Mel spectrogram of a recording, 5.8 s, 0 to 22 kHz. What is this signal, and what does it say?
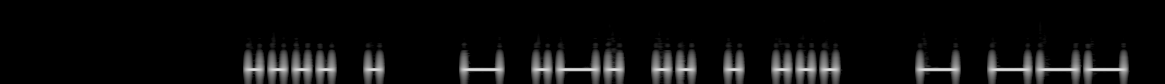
Morse code, heard as a keyed tone, about 20 wpm, 700 Hz. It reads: HE TRIES TO
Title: Easy Phrases 20wpm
